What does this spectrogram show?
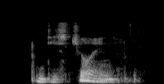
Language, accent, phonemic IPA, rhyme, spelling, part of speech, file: English, Southern England, /dɪsˈdʒɔɪn/, -ɔɪn, disjoin, verb, LL-Q1860 (eng)-disjoin.wav
- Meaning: 1. To separate; to disunite 2. To become separated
